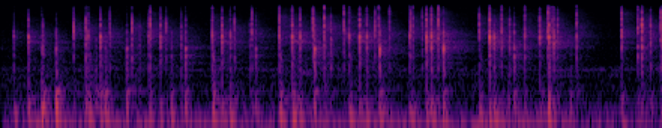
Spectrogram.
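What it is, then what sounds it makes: Plastic game case tapped with nails. Long acrylic nails tap quickly on the lid of an empty, clear hard plastic game case lying closed and flat on a table. The result is a dense stream of sharp, bright, clicky taps with almost no ring and very little low end.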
